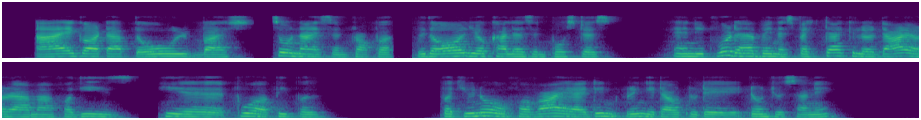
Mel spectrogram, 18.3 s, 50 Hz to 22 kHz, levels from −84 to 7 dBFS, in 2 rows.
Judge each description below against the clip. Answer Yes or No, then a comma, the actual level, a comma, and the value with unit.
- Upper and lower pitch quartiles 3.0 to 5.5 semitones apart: No, narrow, 2.4 semitones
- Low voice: No, medium, 175 Hz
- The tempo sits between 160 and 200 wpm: No, average, 145 wpm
